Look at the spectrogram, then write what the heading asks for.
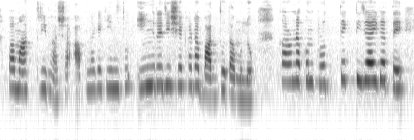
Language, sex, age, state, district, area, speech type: Bengali, female, 60+, West Bengal, Purulia, urban, spontaneous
